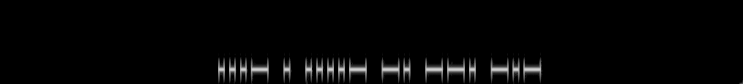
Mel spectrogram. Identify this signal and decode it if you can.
Morse code, heard as a keyed tone, about 22 wpm, 700 Hz. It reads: VE4NGK
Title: DXCC-100 Call Signs - 6 Characters - 22wpm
